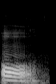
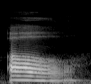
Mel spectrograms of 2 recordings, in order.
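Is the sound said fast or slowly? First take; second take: fast; slowly. First: The dark L sound is said faster. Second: The dark L sound is said slowly. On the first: "a little faster, we say the dark L like this" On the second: "Slowly, it sounds like this"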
